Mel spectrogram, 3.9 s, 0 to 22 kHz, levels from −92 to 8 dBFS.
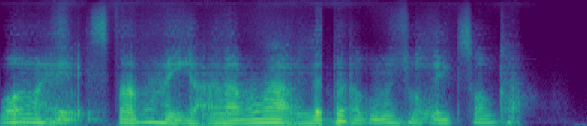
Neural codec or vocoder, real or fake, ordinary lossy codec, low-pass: codec, 44.1 kHz, 0.9 kbps, DAC; fake; none; none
